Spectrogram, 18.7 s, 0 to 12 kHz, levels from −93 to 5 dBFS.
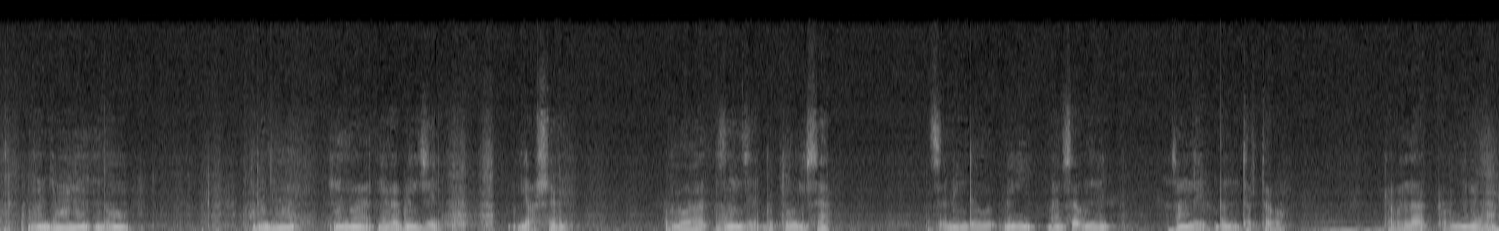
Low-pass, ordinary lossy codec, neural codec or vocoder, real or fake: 10.8 kHz; AAC, 32 kbps; autoencoder, 48 kHz, 32 numbers a frame, DAC-VAE, trained on Japanese speech; fake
